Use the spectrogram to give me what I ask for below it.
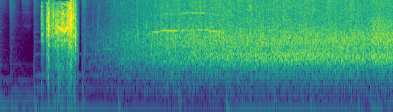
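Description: Camera shutter firing as a photo is taken: a short, sharp burst of clicking that lasts about half a second. A steady, rising wash of noise follows it and continues to the end.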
